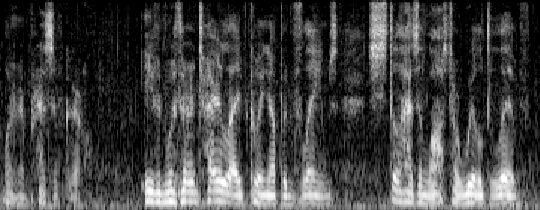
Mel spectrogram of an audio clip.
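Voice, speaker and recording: A man's voice: fairly low pitch, fairly even intonation, a little slow, gravelly, a bit bright, low-quality recording. A man hosting a gaming channel, reading a visual novel aloud as dramatic narration, with faint noise in the recording.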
